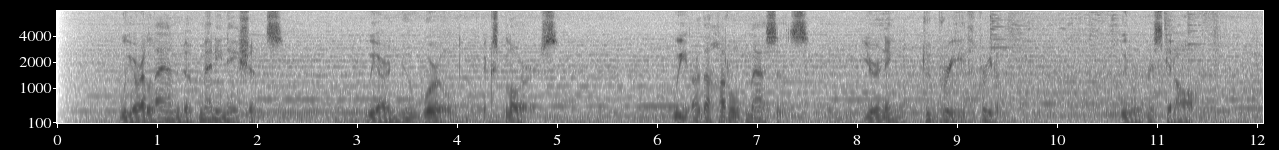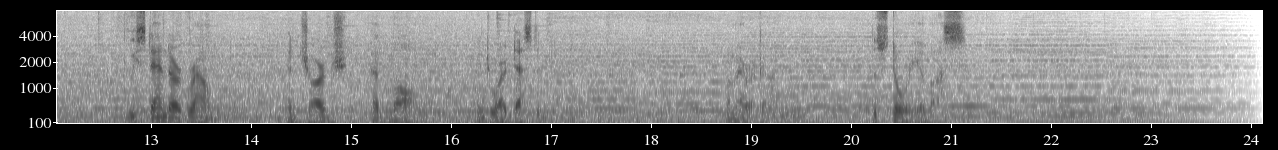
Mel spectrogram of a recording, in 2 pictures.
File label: America Documentary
